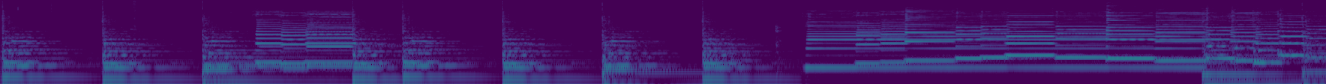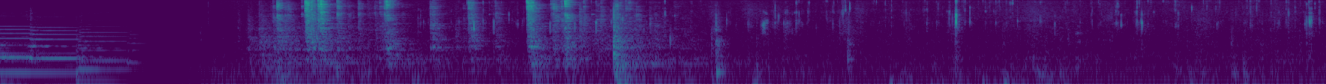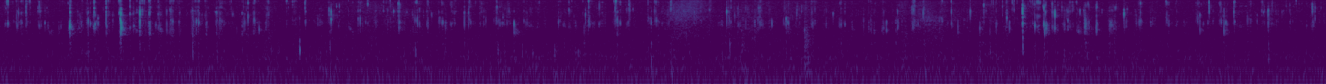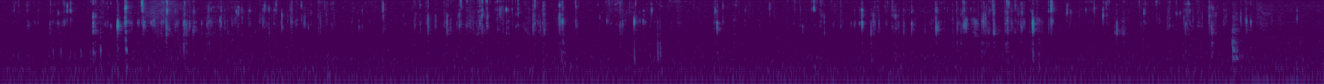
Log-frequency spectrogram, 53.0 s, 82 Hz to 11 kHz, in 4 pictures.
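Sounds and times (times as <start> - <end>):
cat chewing wet food: 20.2 - 53.0.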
